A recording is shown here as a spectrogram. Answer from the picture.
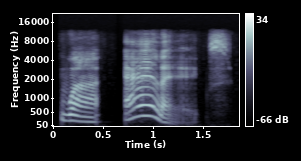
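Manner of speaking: slow, drawn-out Southern belle drawl; mock Southern belle accent; Scarlett O'Hara accent. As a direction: tease him like a Southern belle. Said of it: "I took on a Scarlett O'Hara accent".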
